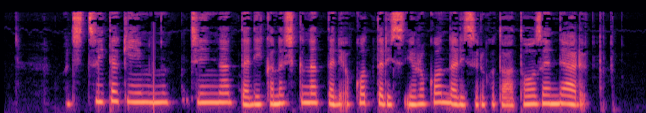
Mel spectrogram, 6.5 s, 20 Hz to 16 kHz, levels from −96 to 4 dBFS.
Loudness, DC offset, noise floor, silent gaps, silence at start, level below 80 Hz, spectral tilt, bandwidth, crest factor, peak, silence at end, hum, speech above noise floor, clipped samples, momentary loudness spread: -21 LUFS; under 0.1%; -59 dBFS; none; 0.65 s; -60 dBFS; -3 dB/octave; 12 kHz; 16 dB; -6 dBFS; 0.6 s; none; 38 dB; under 0.1%; 6 LU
